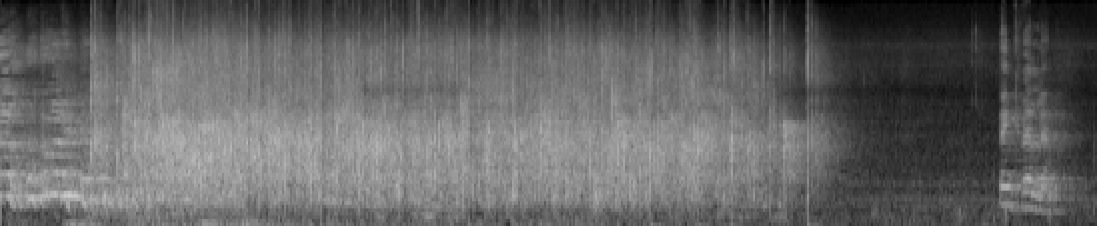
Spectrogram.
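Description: A theatre audience at a Finland-Swedish revue bursts into loud, sustained applause that rolls on for several seconds before fading away, followed by a voice speaking briefly.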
